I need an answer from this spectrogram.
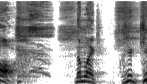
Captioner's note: Tyler laughs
